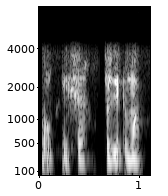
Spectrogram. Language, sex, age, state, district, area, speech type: Tamil, male, 18-30, Tamil Nadu, Kallakurichi, rural, conversation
